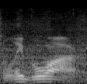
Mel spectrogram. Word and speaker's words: Liboire: Luis, that's the way they pronounce it in French, Libu. And it's spelled L I B O I R E. Librii. Libir.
